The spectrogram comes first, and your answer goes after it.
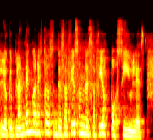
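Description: An ordinary speaking voice from a woman, medium in pitch, at a moderate pace with lively intonation. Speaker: educational technology advisor; presenter. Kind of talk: online workshop presentation. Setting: video call. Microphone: webcam.

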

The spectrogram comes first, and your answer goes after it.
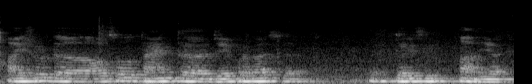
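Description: As the man talks, light background noise and audible room echo are present. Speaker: professional association chairman. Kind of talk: welcome address. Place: hall.

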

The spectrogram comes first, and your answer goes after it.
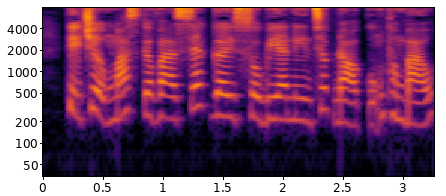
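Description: Speaking at a moderate pace over a quiet background, a woman has a plain, everyday voice with a fairly high pitch and ordinary pitch variation. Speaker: news presenter. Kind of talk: news reading. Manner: formal.

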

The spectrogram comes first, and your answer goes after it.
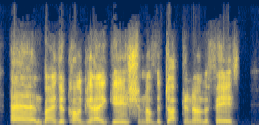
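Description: A man with a French accent talks at a moderate pace in a bright, sharp tone, with ordinary pitch variation. The sound is dry with no echo, over a quiet background. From France. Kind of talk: interview. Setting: video call. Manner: formal. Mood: calm, earnest explaining. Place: home room. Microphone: video call.

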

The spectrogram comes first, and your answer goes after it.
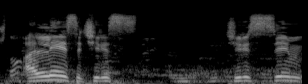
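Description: A man at a fairly slow pace, dry sound with no echo, light background noise. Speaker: event host. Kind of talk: casual interview chat. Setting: live stream at event. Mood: joking, teasing. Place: hall. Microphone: handheld.

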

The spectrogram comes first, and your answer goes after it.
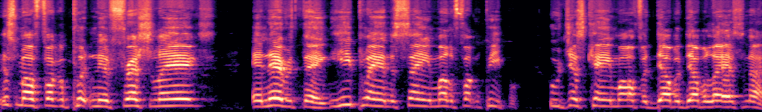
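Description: The voice keeps fairly even intonation and moves at a fairly quick pace. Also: man, high pitch for a man. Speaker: sports YouTube channel host. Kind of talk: casual live-stream sports talk. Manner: loud, profane, laughing banter.

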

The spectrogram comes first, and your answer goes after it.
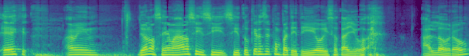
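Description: Against a quiet background, a man speaks at a fairly high pitch with ordinary pitch variation and very even loudness. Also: moderate pace. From Puerto Rico. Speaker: guest. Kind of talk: casual interview. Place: studio. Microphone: studio mic.

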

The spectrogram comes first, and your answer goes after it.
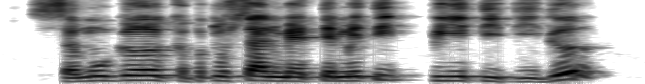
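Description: This man speaks with lively intonation at a fairly high pitch. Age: 50s. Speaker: secondary school maths teacher; experienced mathematics teacher. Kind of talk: workshop lecture. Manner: hesitant, many fillers. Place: home room.

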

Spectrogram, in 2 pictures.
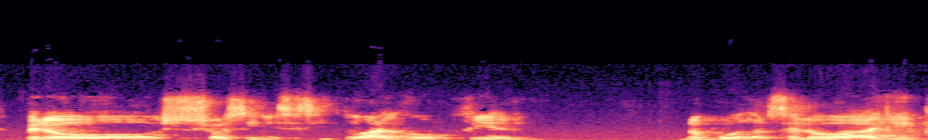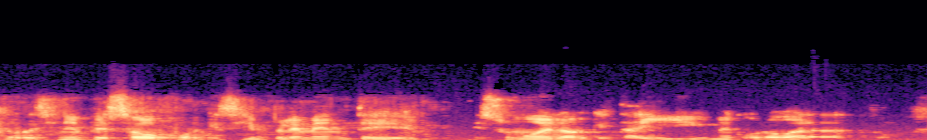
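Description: A man's high-pitched voice at a moderate pace, ordinary pitch variation and big swings in loudness, over light background noise. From Buenos Aires province, Argentina. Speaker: 3D character artist; guest. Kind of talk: interview. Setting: at home. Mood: relaxed, reminiscing. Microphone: webcam.

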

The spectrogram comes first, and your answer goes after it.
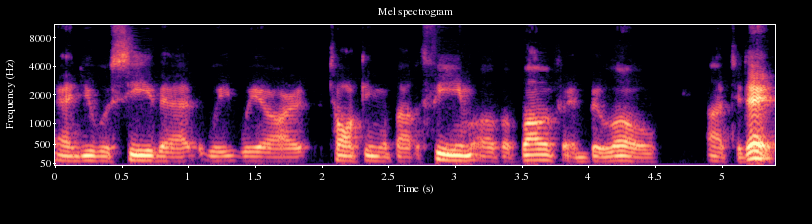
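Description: Very wide pitch swings run through this man's speech. His pace is moderate. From Hong Kong. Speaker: neurosurgeon, webinar host; webinar host. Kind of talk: case presentation webinar. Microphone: video call.

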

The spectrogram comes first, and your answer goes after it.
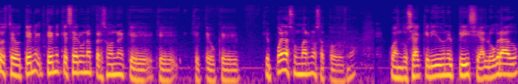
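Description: A man speaks at a moderate pace with a fairly high pitch and a dark, mellow tone. His intonation is lively, and the sound is dry with no echo. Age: 40s. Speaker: former mayor. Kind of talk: interview. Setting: studio. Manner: halting, many repetitions. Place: studio. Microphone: studio mic.

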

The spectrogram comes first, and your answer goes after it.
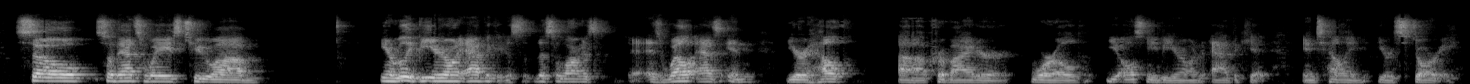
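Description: Amid audible room echo, a man speaks at a fairly slow pace with big swings in loudness. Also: medium pitch for a man. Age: 50s. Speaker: colorectal cancer survivor and advocate. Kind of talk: webinar presentation. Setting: video call. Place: home room.

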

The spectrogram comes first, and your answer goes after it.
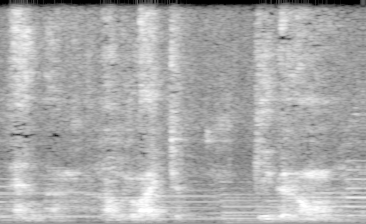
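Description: Clear music sits in the background. Over it, a man talks. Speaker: retired truck broker, below-knee amputee. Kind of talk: interview answer. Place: office.

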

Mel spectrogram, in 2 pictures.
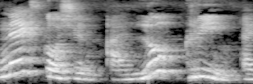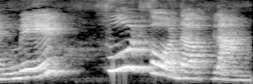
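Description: A woman speaks at a very slow pace in a raised, projected voice. Room echo is audible. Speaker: school science teacher. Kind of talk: online class lesson for children. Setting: recorded at home for online class. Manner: slow and repetitive, teacherly. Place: classroom. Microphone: phone near.

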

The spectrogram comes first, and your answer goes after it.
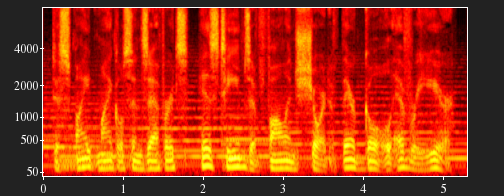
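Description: Over clear background music, a man speaks at a fairly slow pace, the sound dry with no echo. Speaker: voice-over narrator. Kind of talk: sports documentary narration. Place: booth. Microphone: studio mic.

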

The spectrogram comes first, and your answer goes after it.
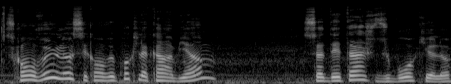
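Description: Speaking in a Quebec accent, a man with a high pitch makes very wide pitch swings, in a dry sound with no echo and light background noise. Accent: Québécois French. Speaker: gardener. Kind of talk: tutorial. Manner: casual, hesitant. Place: garden. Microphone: phone near.

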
